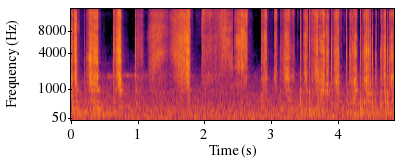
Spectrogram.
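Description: Long pointed red and black nails scratch and rub along the edges and faces of vertical solid wooden slats on an outdoor park fence or planter border. The result is a fast, irregular series of bright, hissy scraping strokes with almost no low end, including a few longer swelling rubs in between.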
